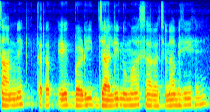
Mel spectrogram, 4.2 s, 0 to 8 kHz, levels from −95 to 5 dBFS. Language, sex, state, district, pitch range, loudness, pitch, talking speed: Hindi, male, Uttar Pradesh, Lucknow, 115-125 Hz, -19 LUFS, 120 Hz, 140 wpm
